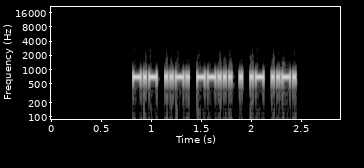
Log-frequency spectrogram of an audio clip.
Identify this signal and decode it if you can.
Morse code, heard as a keyed tone, about 41 wpm, 700 Hz. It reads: KF7EAF
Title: USA Call Signs - 6 Characters - 45wpm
